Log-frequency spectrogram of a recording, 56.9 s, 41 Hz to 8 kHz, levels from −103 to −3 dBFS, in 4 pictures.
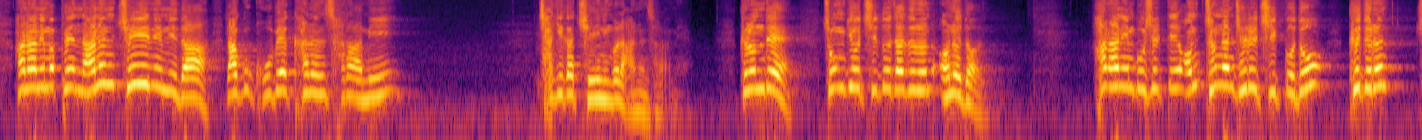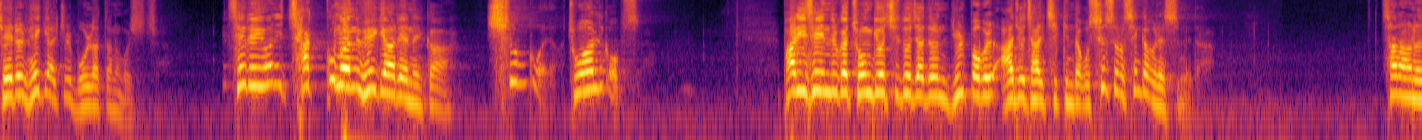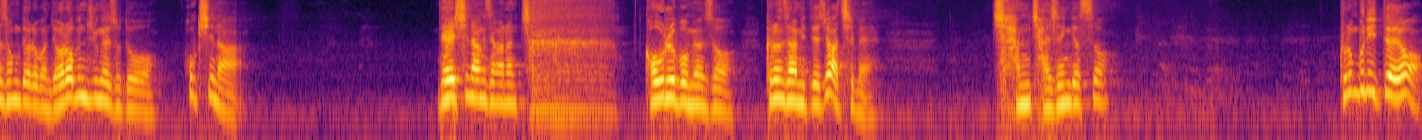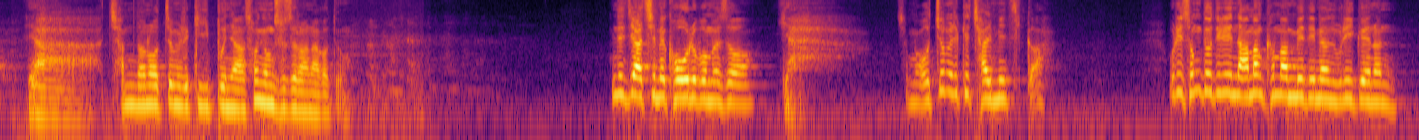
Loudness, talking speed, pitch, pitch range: -17 LUFS, 270 characters per minute, 210 Hz, 165-255 Hz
